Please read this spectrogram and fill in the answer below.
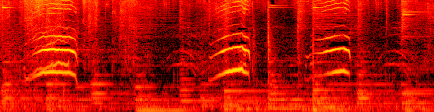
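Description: A baby monkey calling out three times, each a loud, high call about half a second long that rises and then falls in pitch, over background music.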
